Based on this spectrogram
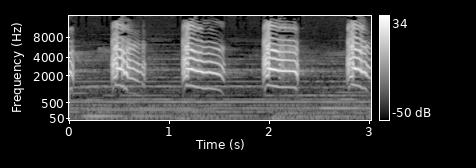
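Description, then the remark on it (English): A blue jay mimics a red-shouldered hawk, giving four loud, harsh, downward-slurred screams at a steady pace, each about half a second long, with short pauses between them. “Though they don't have the same reputation for mimicry as mockingbirds and thrashers, blue jays have an unnerving habit of impersonating raptors, especially red-shouldered hawks.”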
